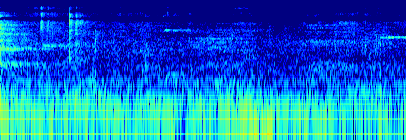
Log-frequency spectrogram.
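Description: Hushed auditorium room tone: a low rumble with faint audience rustling and a few small clicks in the first second.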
